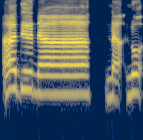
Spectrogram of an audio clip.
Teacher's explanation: फिर देखिए अदना, अदना दाल पे कलकला क्योंकि दाल जज्म के साथ है, दाल कुतुबिन जद्दिन का हर्फ है। अदना ना, ना को क्यों खींचा, ऊपर खड़ी जबर भी ऊपर मद भी है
